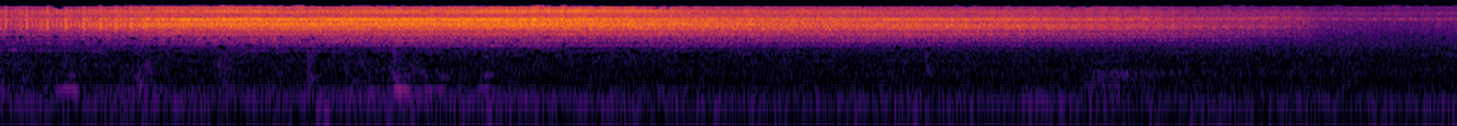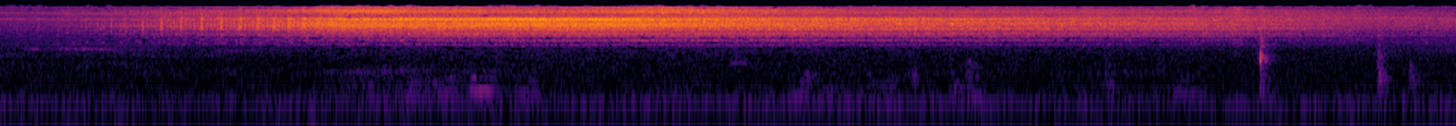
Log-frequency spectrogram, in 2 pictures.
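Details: Forest chorus of Philippine cicadas (kuliglig): a shrill high buzz that rises to a loud peak, fades almost away near the middle, then surges again and slowly tapers off, with a few faint clicks and knocks.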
